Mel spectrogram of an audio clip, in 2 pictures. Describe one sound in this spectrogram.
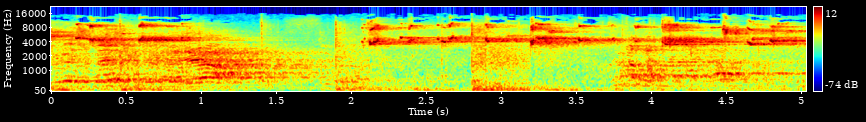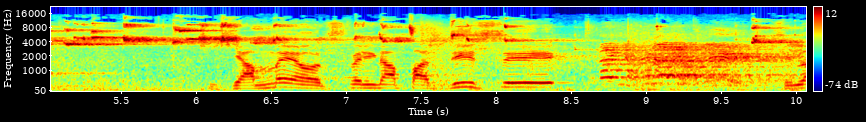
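A basketball bounces on the court with hollow thuds.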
